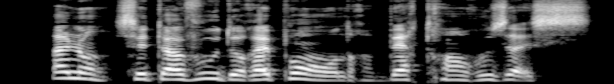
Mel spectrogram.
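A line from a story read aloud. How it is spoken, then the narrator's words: Sneering young man. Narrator (French): ricana le jeune homme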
